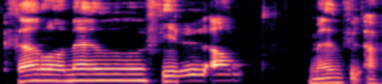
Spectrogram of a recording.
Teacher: Hukumnya adalah ikhfa hakiki. Macam mana nak sebut dia? Macam mana nak baca dia? Kita kena dengung 2 harakat.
